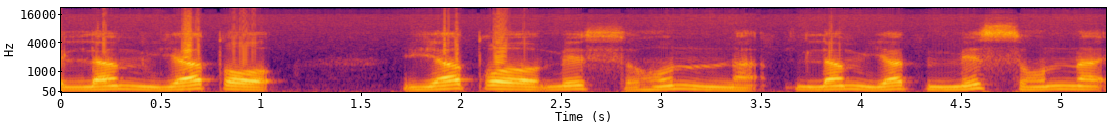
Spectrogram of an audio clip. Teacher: سا کو سین نہیں پڑھنا, سیٹی کی آواز نہیں ہے اس میں. نون میں غنہ ہے.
